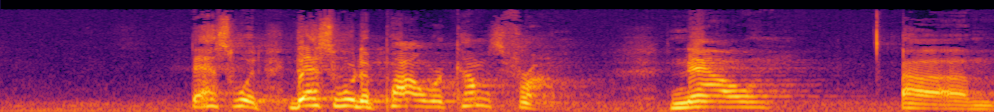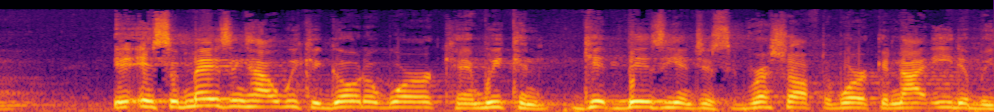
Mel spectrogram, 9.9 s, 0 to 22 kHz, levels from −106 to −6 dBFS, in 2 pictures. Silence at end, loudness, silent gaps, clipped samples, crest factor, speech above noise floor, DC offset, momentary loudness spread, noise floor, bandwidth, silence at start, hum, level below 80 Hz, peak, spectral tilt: 0 s; -18 LUFS; none; under 0.1%; 14 dB; 25 dB; under 0.1%; 11 LU; -42 dBFS; 15 kHz; 0.05 s; none; -46 dBFS; -4 dBFS; -5.5 dB/octave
